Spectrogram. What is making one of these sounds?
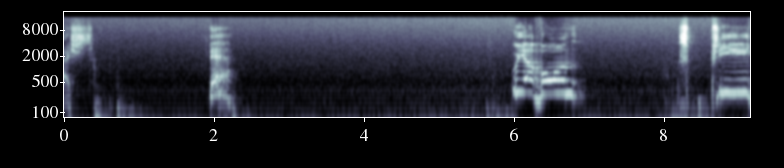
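An elderly man speaks expressively into a microphone, with long pauses.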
